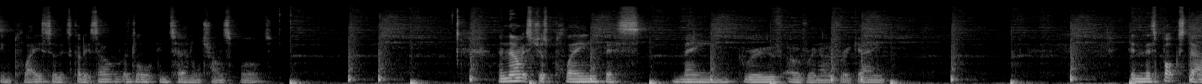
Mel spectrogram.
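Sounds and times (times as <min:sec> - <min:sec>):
hi-hat and cymbal wash: 0:02.9 - 0:12.0.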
